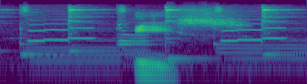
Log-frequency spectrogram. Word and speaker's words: Ys: Javid says it's pronounced like geese without the G. East.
